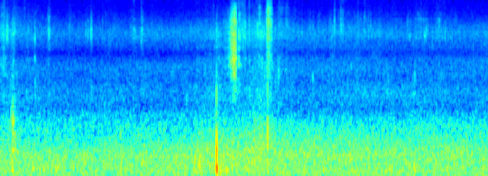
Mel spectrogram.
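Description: Steady low rumble of wind on the microphone outdoors, with one faint click about two and a half seconds in and a brief hiss just after.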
